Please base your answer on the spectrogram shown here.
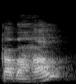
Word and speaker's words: Carbajal: Ça va dépendre nous mêmes, on le prononcer comme c'est espagnol, on doit le prononcer ou dit Carbajal parce que c'est J-A-L.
